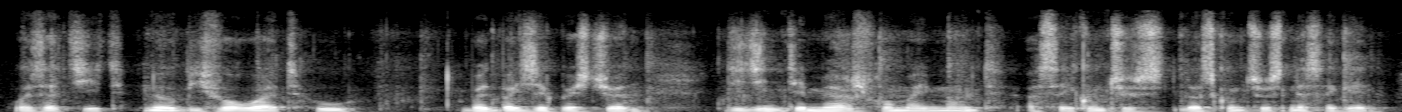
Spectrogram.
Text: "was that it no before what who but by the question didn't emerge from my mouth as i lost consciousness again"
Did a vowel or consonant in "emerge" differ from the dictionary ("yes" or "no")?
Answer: yes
